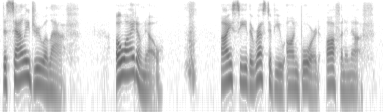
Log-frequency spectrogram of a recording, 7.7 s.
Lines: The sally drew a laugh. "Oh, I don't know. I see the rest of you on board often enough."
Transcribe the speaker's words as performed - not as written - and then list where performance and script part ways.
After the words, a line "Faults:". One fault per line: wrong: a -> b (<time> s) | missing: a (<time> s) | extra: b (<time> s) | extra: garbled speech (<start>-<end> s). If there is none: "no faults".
The sally drew a laugh. "Oh, I don't know. I see the rest of you on board often enough."
Faults:
no faults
